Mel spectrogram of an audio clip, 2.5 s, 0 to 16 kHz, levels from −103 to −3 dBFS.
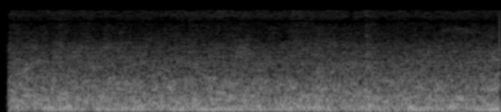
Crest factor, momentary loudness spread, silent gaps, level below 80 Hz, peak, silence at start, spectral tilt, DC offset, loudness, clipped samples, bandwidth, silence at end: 12 dB; 1 LU; none; -64 dBFS; -36 dBFS; 0.05 s; -8 dB/octave; under 0.1%; -49 LUFS; under 0.1%; 11.5 kHz; 0 s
